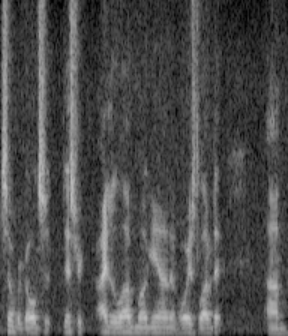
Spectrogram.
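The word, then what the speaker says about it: Mogollon: One's called Mugion, which is uh it doesn't look like it's spelled that way, but it's Mugian is how you say it.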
